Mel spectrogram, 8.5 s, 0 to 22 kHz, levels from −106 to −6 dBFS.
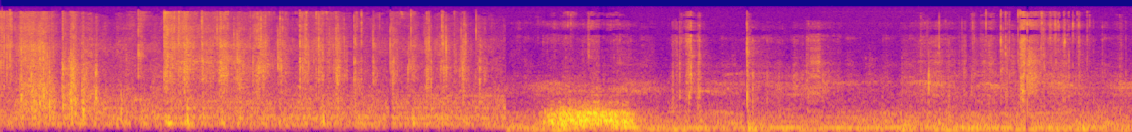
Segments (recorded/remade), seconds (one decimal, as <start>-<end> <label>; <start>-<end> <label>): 0.0-4.4 remade; 4.4-6.1 recorded; 6.1-7.5 remade; 7.5-8.5 recorded

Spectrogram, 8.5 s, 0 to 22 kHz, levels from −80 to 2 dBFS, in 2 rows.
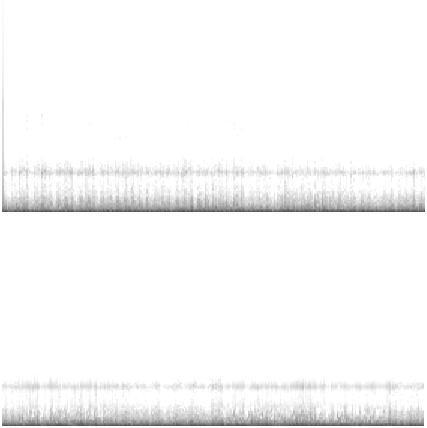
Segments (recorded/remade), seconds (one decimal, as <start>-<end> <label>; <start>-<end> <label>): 0.0-4.4 recorded; 4.4-5.3 remade; 5.3-6.4 recorded; 6.4-8.1 remade; 8.1-8.5 recorded

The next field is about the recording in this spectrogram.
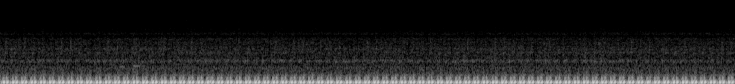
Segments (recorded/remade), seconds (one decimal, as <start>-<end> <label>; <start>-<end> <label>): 0.0-7.4 recorded

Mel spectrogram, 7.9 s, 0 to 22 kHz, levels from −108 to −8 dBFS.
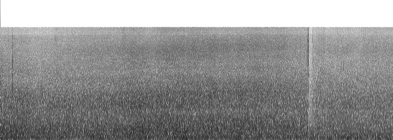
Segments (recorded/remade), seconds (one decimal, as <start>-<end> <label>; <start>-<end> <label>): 0.0-4.7 remade; 4.7-7.9 recorded

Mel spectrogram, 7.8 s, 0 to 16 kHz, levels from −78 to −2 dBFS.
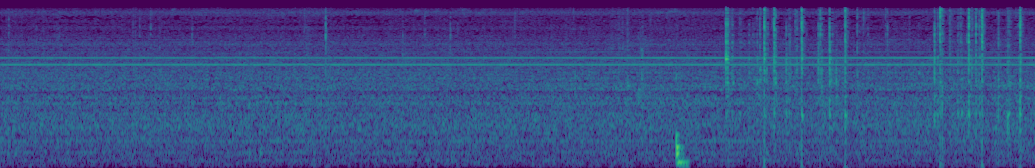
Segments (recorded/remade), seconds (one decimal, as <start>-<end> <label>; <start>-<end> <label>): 0.0-1.5 recorded; 1.5-2.5 remade; 2.5-7.8 recorded

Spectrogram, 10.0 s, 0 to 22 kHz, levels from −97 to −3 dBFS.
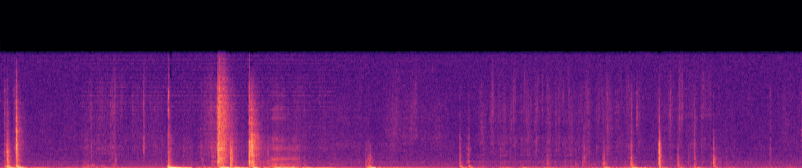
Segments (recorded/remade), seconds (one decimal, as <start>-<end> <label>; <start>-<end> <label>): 0.0-1.0 recorded; 1.0-4.2 remade; 4.2-10.0 recorded

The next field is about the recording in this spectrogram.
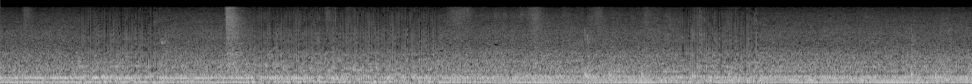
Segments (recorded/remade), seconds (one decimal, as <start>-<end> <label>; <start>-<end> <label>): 0.0-0.8 recorded; 0.8-1.6 remade; 1.6-2.5 recorded; 2.5-4.4 remade; 4.4-6.8 recorded; 6.8-7.6 remade; 7.6-9.7 recorded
